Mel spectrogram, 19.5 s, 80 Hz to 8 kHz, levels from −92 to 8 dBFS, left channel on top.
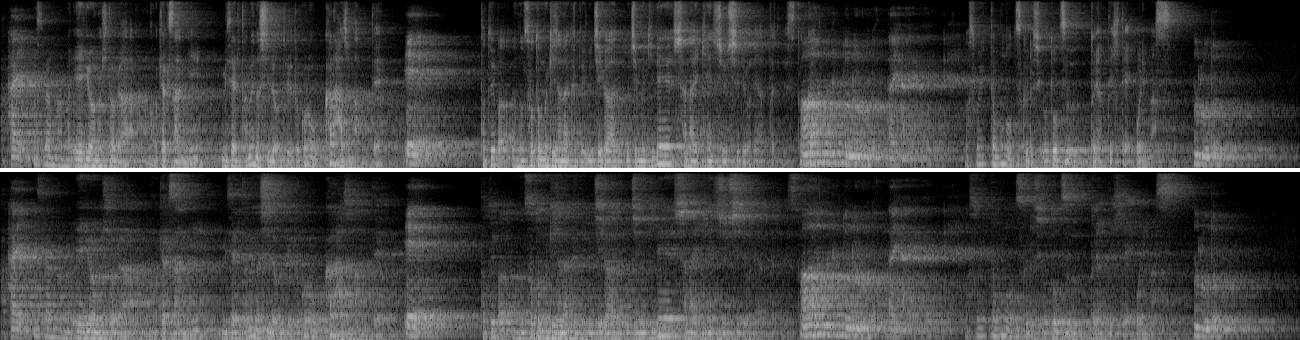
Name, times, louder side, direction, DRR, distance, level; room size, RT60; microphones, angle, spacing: voice 1, 0.7-3.0 3.3-5.8 7.2-12.3 14.5-17.6, left 4 dB, 65° left, 5 dB, 0.3 m, -28 dB
voice 2, 6.0-6.4 12.0-14.4 17.9-18.3, left 1 dB, 10° left, -1 dB, 0.5 m, -29 dB
7.7 x 6.6 x 2.6 m, 2.8 s
head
